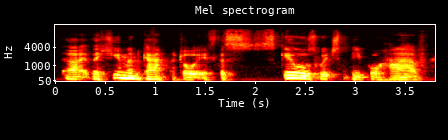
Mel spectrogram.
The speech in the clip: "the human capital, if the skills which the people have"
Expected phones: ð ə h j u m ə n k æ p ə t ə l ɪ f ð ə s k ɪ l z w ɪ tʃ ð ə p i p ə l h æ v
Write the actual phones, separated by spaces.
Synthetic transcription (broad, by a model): ð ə h j u m ə n k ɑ p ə t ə l ɪ f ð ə s k ɪ l z w ɪ tʃ ð ə p i p ə l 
